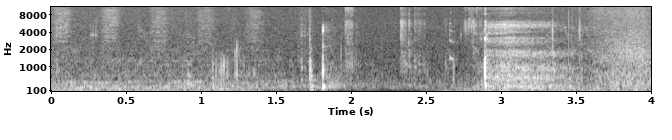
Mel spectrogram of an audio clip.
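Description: Very faint room tone with a couple of small clicks, about two and three seconds in.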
